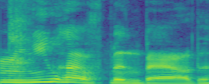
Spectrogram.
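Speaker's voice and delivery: muppet-style frog puppet character voice. Among several speakers taking turns doing voices: Kermit the Frog voice. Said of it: "I didn't know Kermit was in the movie".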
